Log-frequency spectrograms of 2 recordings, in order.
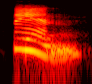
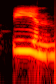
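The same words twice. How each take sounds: First: It starts with air blown past the tongue. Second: It starts with a stopped sound, no airflow. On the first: The speaker calls it right. "tapi thin ... bite your tongue and blow the air outside" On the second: The speaker calls it wrong. "bukan thin"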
